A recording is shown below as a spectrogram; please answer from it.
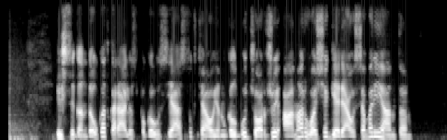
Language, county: Lithuanian, Vilnius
